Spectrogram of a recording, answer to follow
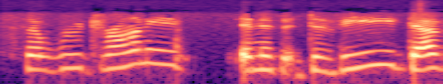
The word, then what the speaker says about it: Devi: So Rudrani, and is it Devi? How do you say your last name? Actually, it's Sanskrit, and it's pronounced Devi, like Davy Crockett. Oh, very cool. I know. It's tricky. So Rudrani Devi, she is a certified facilitator with Access Consciousness.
